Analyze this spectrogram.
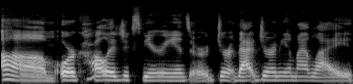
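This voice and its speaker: The recording is very clean, with a silent background. In it, a woman talks in an animated tone. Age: 40s. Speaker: photographer and podcast host. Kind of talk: casual monologue podcast.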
